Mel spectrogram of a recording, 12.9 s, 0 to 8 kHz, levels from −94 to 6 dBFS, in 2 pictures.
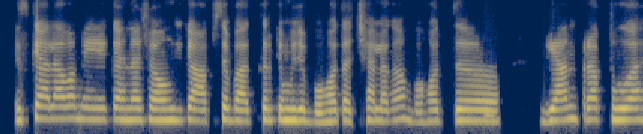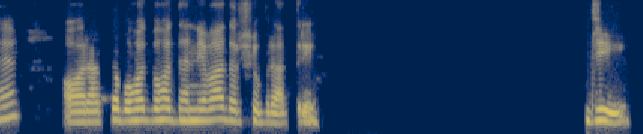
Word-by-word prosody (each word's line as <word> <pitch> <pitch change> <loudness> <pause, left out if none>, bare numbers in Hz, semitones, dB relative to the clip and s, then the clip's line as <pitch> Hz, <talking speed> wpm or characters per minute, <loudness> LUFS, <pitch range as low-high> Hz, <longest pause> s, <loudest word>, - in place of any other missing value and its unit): इसके 215 +4 +1
अलावा 240 0 0
मैं 235 -1 -4
ये 225 0 -2
कहना 220 -1 +2
चाहूँगी 215 -1 +1
कि 225 - +2
आपसे 200 +2 0
बात 200 -1 +1
करके 220 0 0
मुझे 215 -1 +5 0.2
बहुत 195 +3 0
अच्छा 210 +2 -2
लगा, 210 +3 -3
बहुत 200 -1 -5 1.0
ज्ञान 215 +3 +2
प्राप्त 225 0 -2
हुआ 220 0 +4
है, 250 +5 -3 0.5
और 185 +1 +2
आपका 220 +3 0
बहुत-बहुत 215 +1 +1
धन्यवाद 210 +2 +1
और 200 - -1
शुभरात्रि। 175 -4 -2 2.7
जी। 200 -2 +3
215 Hz, 120 wpm, -19 LUFS, 200-225 Hz, 2.7 s, मुझे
